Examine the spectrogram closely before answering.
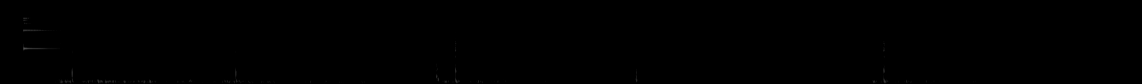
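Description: Soft game menu clicks sound now and then.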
